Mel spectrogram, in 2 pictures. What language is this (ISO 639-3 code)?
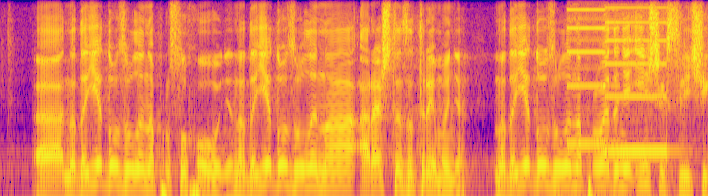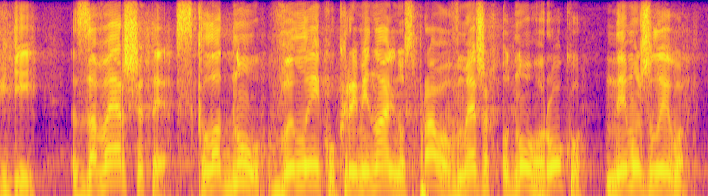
ukr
